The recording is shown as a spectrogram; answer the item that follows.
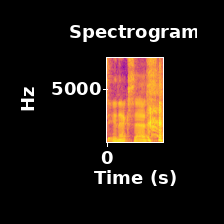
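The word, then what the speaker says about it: INXS: Pronounced NXS.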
